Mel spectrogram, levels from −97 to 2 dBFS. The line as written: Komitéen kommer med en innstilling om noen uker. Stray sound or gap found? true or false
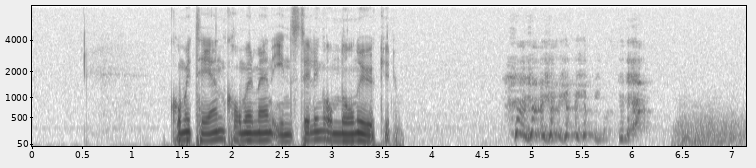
true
